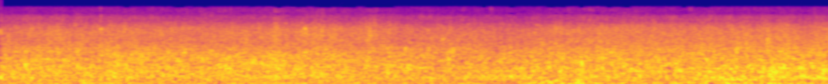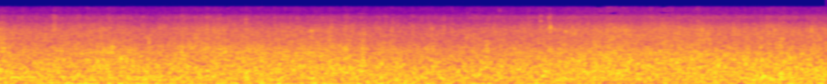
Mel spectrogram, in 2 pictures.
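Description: A motor yacht's engine rumbles steadily as it cruises past.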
